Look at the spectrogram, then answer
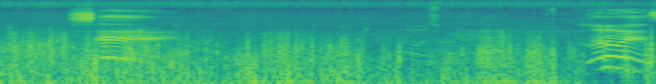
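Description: Cold wind blows hard outdoors, buffeting the microphone with a constant loud rumbling rush, while voices and brief vocal sounds break through over it.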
